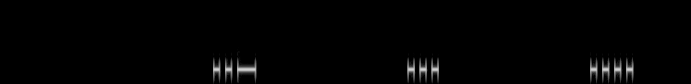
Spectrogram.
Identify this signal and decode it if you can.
Morse code, heard as a keyed tone, about 20 wpm, spaced as for 5 wpm, 690 Hz. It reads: USH
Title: 229 Lesson 37e - Letter x - Three Characters 20wpm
